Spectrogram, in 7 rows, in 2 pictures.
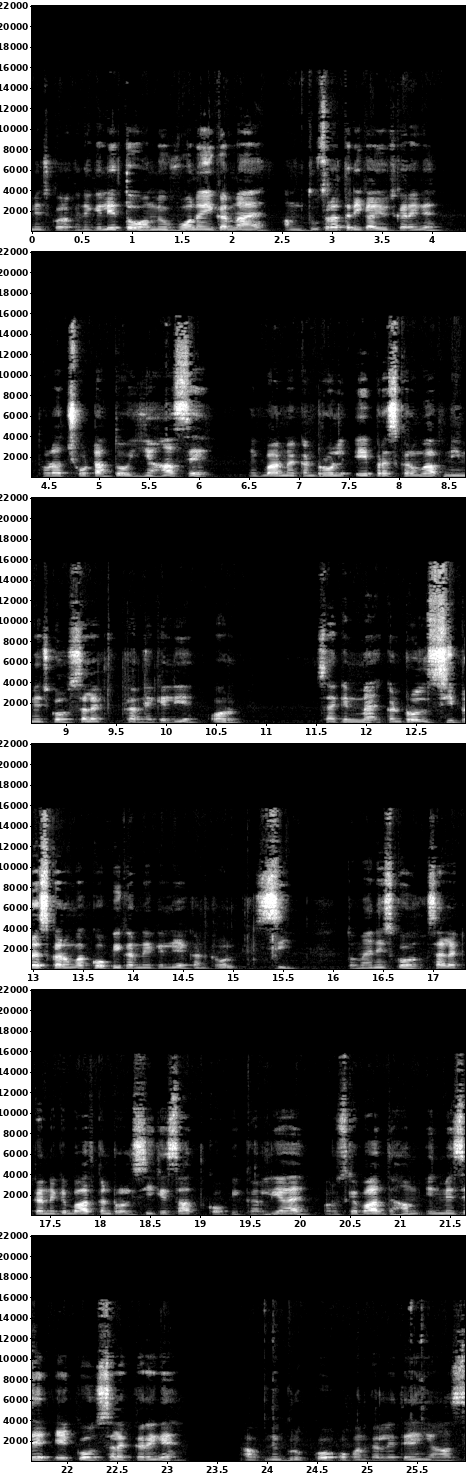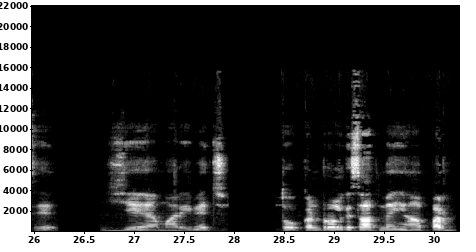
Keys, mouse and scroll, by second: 5.0 click, 7.7 a, 19.7 click, 25.7 click, 27.1 click, 27.8 click.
